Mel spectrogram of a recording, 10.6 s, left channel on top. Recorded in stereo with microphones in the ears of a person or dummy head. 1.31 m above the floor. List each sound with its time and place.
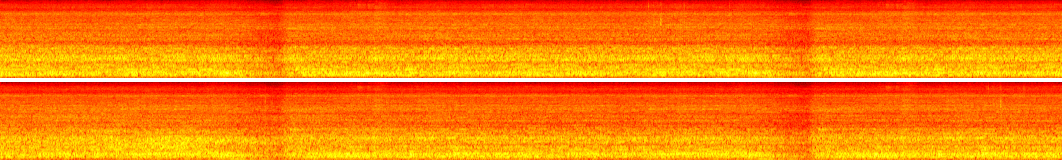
0.0 s an engine running: 35° right (ahead or behind), 1.4 m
